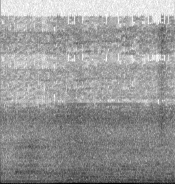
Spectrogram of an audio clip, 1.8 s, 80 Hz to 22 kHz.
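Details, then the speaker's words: 1985 Chrysler Laser with the 2.2 turbo four-cylinder: starts right up and settles into a deep, even low rumble at idle with no knocks or misses; runs nice. "Starts right up and runs nice. Sounds like every 2.2 turbo that I've ever seen."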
